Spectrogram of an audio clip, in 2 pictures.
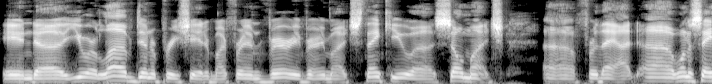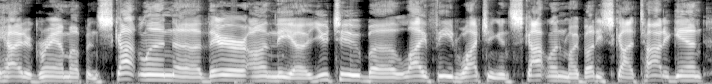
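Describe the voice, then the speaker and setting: A man casually hosting a live ham radio net, friendly and effusively thankful, with halting, filler-heavy speech. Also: medium pitch, smooth, no room sound.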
